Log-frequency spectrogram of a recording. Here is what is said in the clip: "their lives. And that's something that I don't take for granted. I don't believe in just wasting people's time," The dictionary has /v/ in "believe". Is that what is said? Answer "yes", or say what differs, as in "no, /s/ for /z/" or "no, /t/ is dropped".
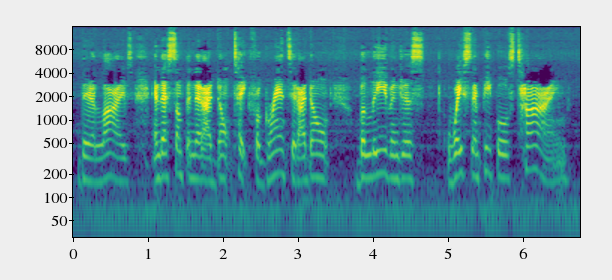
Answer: yes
